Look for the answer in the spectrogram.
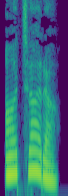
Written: ಆಚಾರ

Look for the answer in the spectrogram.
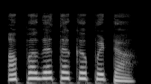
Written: ಅಪಗತಕಪಟ

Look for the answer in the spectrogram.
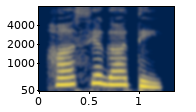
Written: ಹಾಸ್ಯಗಾತಿ

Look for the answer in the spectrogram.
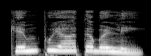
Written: ಕೆಂಪುಯಾತಬಳ್ಳಿ

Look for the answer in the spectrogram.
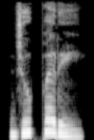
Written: ಜುಪರಿ

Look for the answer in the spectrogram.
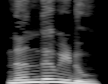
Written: ನಂದವಿಡು

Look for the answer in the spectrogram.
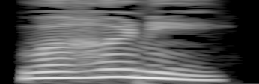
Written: ವಿಹೀನೆ

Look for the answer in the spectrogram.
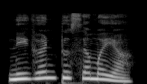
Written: ನಿಘಂಟುಸಮಯ

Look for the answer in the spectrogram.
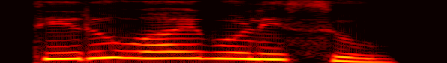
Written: ತಿರುವಾಯ್ಗೊಳಿಸು

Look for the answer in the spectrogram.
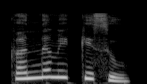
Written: ಕನ್ನಮಿಕ್ಕಿಸು

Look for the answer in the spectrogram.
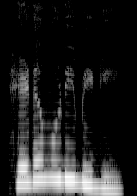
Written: ಹೆಡಮುಡಿಬಿಗಿ

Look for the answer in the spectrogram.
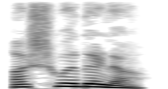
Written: ಅಶ್ವದಳ

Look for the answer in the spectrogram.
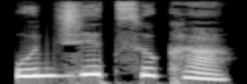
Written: ಉಜ್ಝಿತಸುಖ

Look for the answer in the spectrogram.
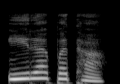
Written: ಈರ್ಯಾಪಥ

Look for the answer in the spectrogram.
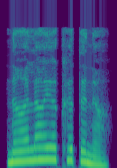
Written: ನಾಲಾಯಖತನ

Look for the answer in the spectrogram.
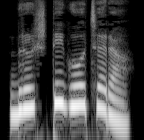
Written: ದೃಷ್ಟಿಗೋಚರ

